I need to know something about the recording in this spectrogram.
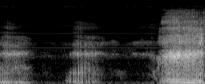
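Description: A man's voice through a headset microphone: brief hesitant vocal sounds, then near the end a loud, rasping, breathy vocal sound that runs straight into speech.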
